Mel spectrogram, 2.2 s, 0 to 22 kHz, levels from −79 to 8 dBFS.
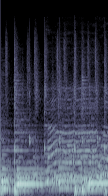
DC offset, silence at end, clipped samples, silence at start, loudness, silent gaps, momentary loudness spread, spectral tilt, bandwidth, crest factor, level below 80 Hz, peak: under 0.1%; 0 s; under 0.1%; 0 s; -17 LUFS; none; 5 LU; -7 dB/octave; 12.5 kHz; 12 dB; -28 dBFS; -2 dBFS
